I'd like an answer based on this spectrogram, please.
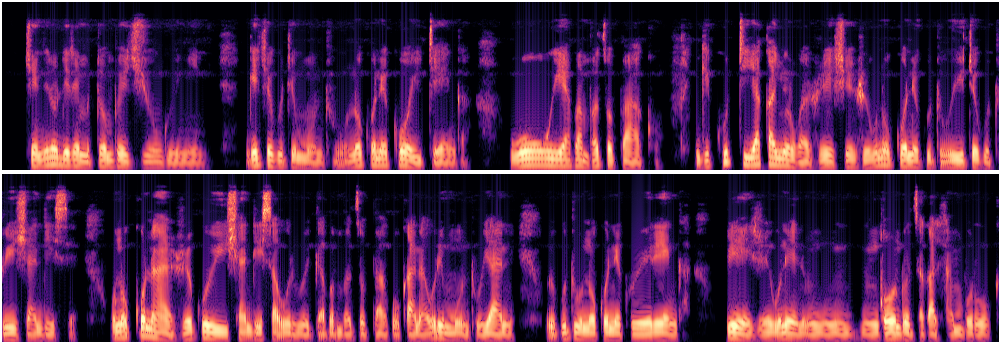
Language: Ndau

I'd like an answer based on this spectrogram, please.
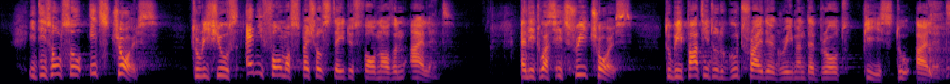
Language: English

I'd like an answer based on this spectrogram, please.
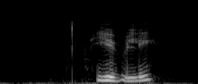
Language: Swedish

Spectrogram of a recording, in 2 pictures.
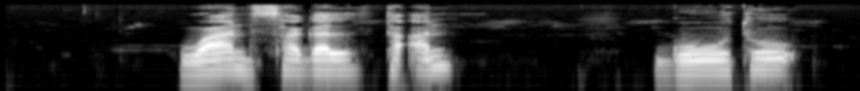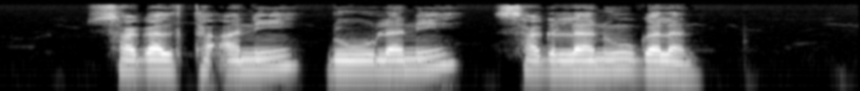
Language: Oromo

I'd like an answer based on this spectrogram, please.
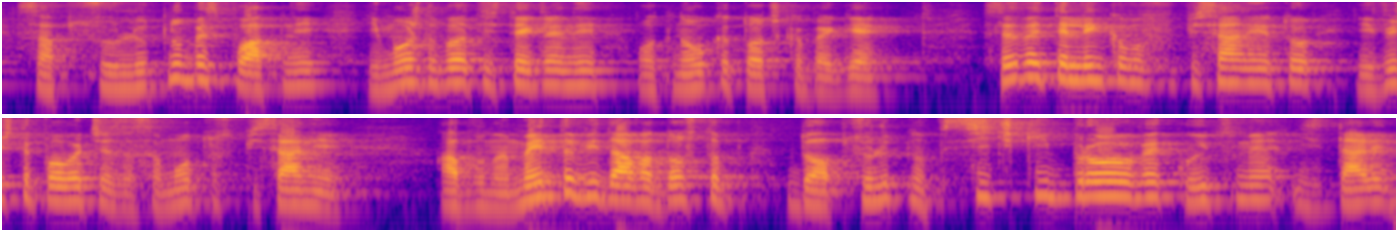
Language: Bulgarian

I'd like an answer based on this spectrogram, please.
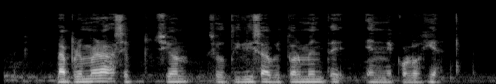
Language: Spanish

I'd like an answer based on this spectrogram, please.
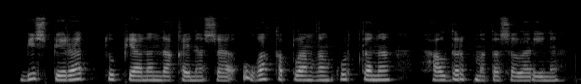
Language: Bashkir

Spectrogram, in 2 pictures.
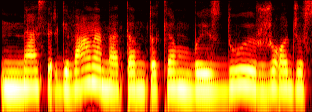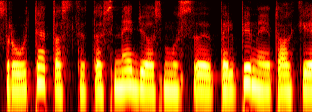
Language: Lithuanian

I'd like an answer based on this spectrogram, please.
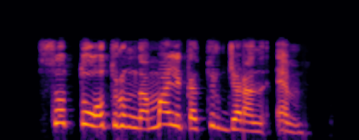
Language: Kyrgyz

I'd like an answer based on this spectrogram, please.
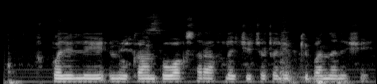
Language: Pashto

